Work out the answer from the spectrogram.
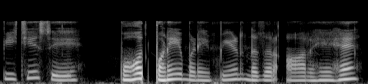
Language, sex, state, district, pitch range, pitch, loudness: Hindi, female, Himachal Pradesh, Shimla, 195-240 Hz, 210 Hz, -19 LUFS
